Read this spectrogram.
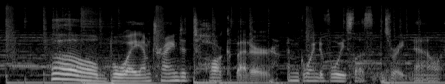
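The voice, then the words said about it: Vocal fry, throaty voice. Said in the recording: “this voice is not working for me. It's from the back of my throat ... Vocal fry.”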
